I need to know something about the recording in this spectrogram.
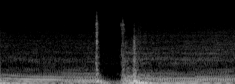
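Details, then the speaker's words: Rover SD1 2600R door: the power window motor whirs evenly, pauses, then runs again smoothly after the door was punched a few times to free it. The window now goes up normally. "a good punch on the outside door good few bangs and it's finally gone back up so it works now"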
